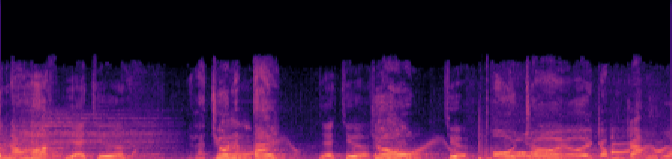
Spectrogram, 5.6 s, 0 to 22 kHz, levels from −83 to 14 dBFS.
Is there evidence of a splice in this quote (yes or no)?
no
